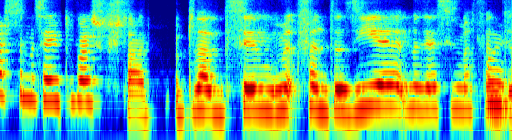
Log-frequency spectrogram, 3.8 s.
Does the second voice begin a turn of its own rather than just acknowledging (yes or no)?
yes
